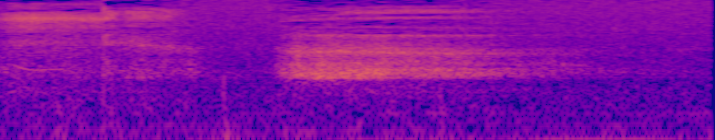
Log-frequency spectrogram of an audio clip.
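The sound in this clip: A slow, deep breath during a guided meditation: a soft, airy rush of air swells about two seconds in and continues steadily to the end, with quieter breath noise before it and no speech.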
